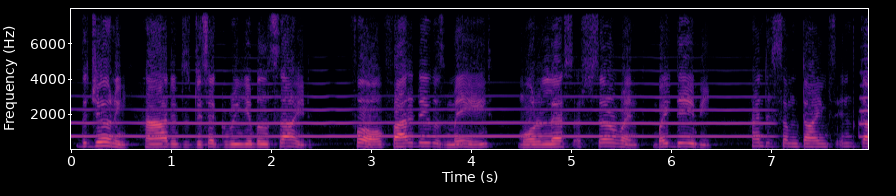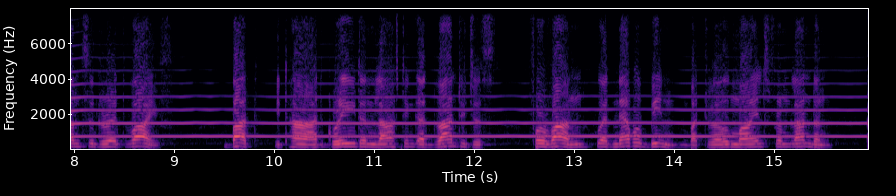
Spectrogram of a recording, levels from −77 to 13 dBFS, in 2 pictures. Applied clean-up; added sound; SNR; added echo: none; Trumpet; 7 dB; none.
